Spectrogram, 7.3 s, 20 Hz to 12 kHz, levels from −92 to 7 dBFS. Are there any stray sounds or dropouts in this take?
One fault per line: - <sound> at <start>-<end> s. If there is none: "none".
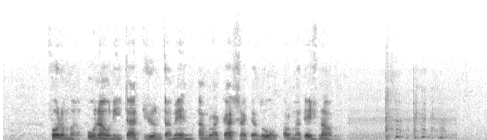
- cough at 5.6-6.8 s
